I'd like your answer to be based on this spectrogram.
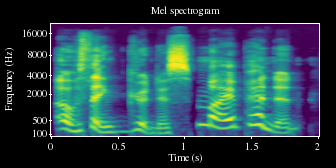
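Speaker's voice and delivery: put-on high, drawn-out relieved girl voice; tomboy. Tomboy getting her pendant back, slow high relieved voice. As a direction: play a heroine's relief, pitched right up. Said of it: "let's go get the tomboy's pendant".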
